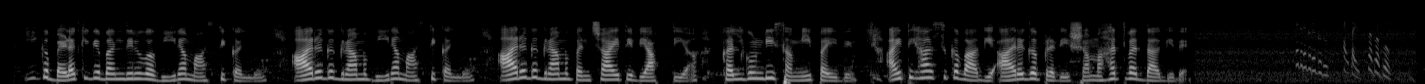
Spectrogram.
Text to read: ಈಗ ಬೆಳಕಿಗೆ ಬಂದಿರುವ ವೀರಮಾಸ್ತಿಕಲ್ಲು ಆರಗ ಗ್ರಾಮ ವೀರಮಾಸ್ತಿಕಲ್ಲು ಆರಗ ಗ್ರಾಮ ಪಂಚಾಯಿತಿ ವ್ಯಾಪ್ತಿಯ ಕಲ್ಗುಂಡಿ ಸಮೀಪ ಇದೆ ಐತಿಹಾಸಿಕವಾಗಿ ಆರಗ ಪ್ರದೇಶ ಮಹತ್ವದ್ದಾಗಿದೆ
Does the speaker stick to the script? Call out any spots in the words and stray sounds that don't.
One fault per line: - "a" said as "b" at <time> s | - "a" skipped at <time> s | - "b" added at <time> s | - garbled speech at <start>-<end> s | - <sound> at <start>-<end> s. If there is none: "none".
- chirp at 13.0-14.0 s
